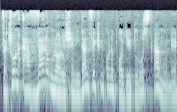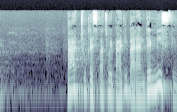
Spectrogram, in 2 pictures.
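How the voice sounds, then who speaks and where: A man preaching a religious sermon to a gathering, telling stories in a lively, animated way with voiced asides. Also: on the high side. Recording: long reverb of a large hall.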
